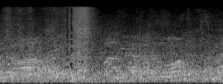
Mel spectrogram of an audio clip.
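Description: Crowd chatter in a large hall: many voices talking at once, with no single voice standing out.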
